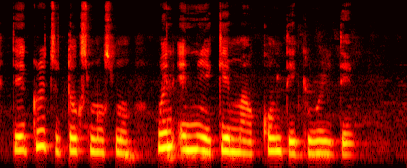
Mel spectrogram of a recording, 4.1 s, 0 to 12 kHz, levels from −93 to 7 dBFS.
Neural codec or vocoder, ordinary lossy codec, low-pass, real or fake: none; none; none; real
